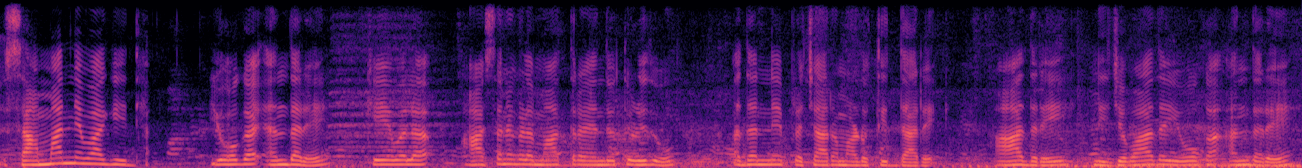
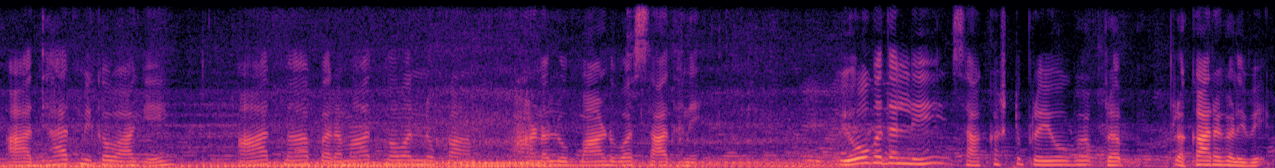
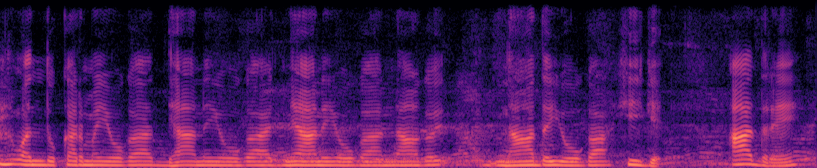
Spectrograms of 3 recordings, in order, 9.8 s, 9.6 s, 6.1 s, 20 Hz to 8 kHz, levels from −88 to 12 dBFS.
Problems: background sounds at intervals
